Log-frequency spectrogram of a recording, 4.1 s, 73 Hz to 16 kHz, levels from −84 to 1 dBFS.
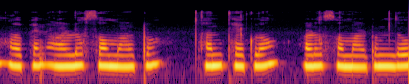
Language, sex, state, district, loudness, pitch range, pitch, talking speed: Karbi, female, Assam, Karbi Anglong, -13 LUFS, 235-250 Hz, 240 Hz, 115 wpm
